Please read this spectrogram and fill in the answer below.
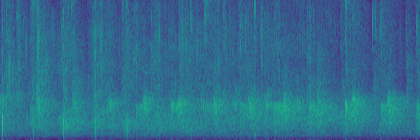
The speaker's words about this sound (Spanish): Démosle un aplauso a Él.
